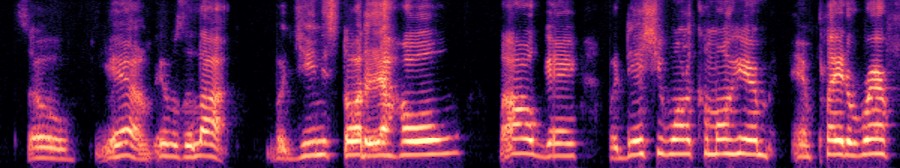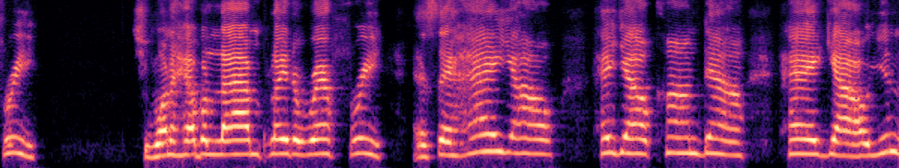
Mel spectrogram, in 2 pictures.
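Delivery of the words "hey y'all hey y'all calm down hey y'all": put-on little sweet voice, higher pitch. Imitating someone calming people down on a live: Jeannie's little sweet voice. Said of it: "you know that voice, that little sweet, that little sweet, uh, uh, uh, voice that she got".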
